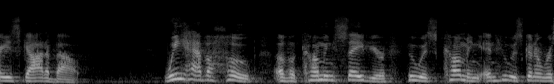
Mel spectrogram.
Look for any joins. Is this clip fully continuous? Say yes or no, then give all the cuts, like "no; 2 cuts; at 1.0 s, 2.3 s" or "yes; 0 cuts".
yes; 0 cuts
